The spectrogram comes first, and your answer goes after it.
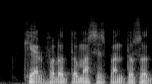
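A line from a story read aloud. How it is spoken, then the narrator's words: Plain. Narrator (Spanish): dijo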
